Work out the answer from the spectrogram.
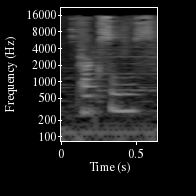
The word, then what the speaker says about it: Pexels: Pexels?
